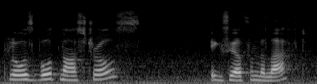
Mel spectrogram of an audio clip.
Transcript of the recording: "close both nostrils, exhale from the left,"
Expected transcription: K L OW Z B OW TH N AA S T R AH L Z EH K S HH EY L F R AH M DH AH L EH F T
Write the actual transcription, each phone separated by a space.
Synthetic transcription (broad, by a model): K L OW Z B OW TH N AA S T R AH L Z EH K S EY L F R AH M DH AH L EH F T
